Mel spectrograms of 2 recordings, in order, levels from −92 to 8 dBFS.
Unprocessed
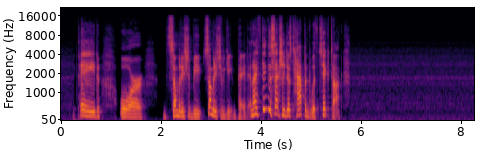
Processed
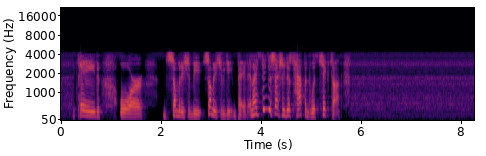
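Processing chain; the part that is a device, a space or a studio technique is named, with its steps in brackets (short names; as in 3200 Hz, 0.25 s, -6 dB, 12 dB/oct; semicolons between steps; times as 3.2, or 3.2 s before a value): hearing aid with frequency lowering (nonlinear frequency compression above 2700 Hz 4:1; compressor 3:1, threshold -39 dBFS, peak gain reduction 16 dB; speaker cabinet 260–6600 Hz, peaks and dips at 450 Hz -3 dB, 2000 Hz -7 dB, 3300 Hz -3 dB); gain +5 dB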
